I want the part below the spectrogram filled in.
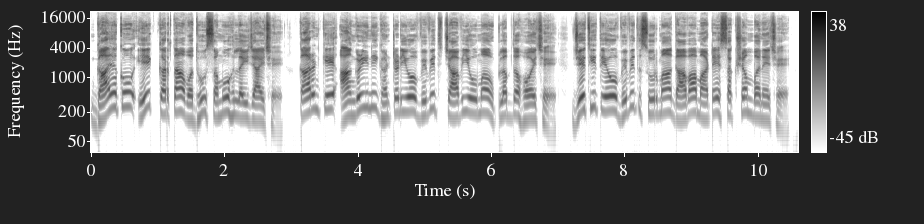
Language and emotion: Gujarati, neutral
